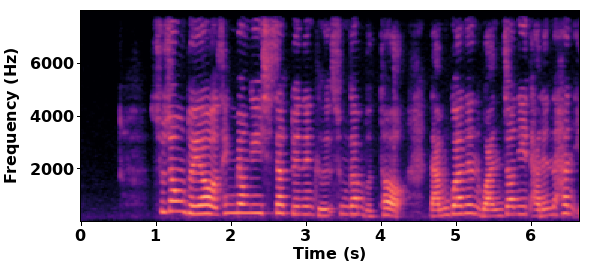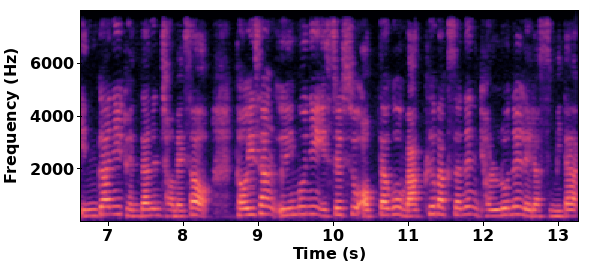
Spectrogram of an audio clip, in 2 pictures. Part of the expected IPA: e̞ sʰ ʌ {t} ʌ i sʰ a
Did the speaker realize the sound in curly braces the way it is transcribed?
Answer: yes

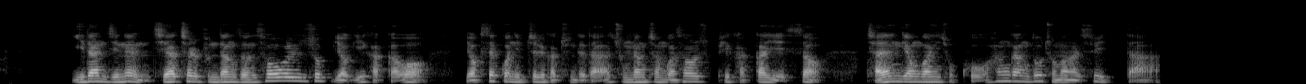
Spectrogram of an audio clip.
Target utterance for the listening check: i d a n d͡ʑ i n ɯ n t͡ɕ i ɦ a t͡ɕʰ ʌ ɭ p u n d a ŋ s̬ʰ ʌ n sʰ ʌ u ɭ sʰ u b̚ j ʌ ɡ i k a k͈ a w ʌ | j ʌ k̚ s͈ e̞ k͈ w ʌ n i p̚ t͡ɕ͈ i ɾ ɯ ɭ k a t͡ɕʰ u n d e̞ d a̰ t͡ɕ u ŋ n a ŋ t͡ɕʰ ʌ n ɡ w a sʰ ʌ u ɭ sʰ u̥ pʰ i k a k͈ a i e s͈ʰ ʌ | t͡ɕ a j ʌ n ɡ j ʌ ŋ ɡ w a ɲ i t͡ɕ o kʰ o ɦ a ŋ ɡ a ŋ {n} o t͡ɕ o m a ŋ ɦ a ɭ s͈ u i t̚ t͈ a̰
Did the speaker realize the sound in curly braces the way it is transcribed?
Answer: no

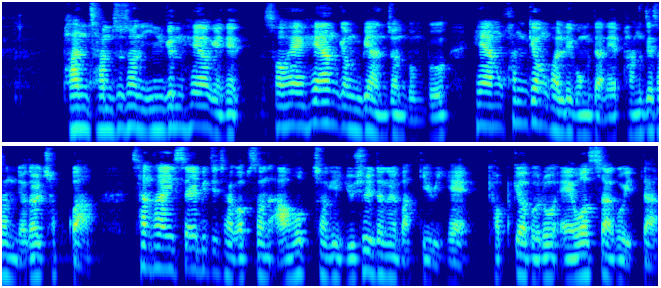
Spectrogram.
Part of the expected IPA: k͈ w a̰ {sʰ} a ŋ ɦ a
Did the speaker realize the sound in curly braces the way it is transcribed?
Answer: yes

